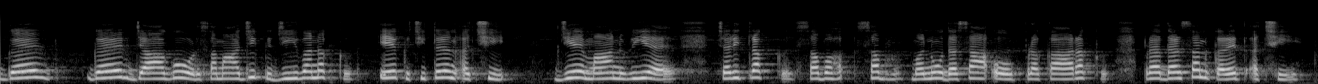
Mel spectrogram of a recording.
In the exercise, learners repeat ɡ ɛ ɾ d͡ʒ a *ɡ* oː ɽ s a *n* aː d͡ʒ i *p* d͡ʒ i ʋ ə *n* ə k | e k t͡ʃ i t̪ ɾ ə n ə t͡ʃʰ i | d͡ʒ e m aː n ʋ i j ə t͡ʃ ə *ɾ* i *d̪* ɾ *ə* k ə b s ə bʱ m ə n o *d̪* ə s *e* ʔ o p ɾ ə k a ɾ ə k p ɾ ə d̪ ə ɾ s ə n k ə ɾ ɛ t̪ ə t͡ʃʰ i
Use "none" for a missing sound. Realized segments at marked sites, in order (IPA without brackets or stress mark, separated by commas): ɡ, m, k, n, ɾ, t̪, ə, d̪, a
